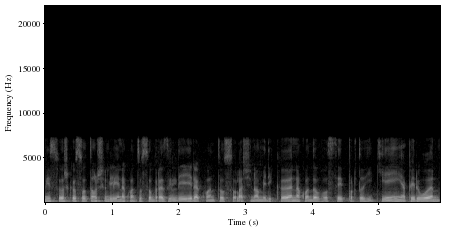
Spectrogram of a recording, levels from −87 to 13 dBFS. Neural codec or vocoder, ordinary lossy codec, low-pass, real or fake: none; none; 7.2 kHz; real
